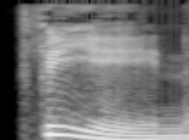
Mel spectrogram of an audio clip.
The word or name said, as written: theine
